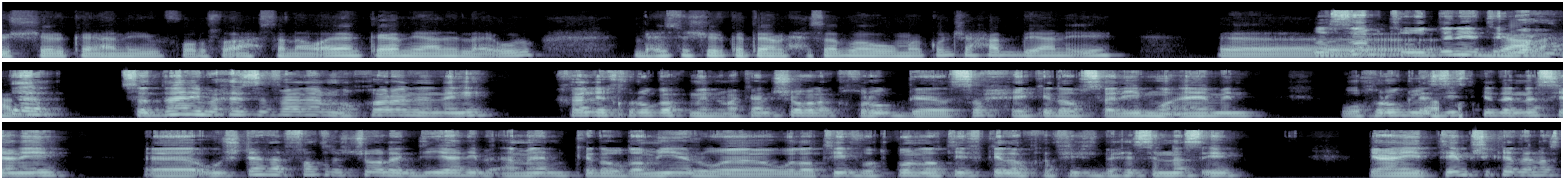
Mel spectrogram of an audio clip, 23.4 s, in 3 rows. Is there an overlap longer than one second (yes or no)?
yes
